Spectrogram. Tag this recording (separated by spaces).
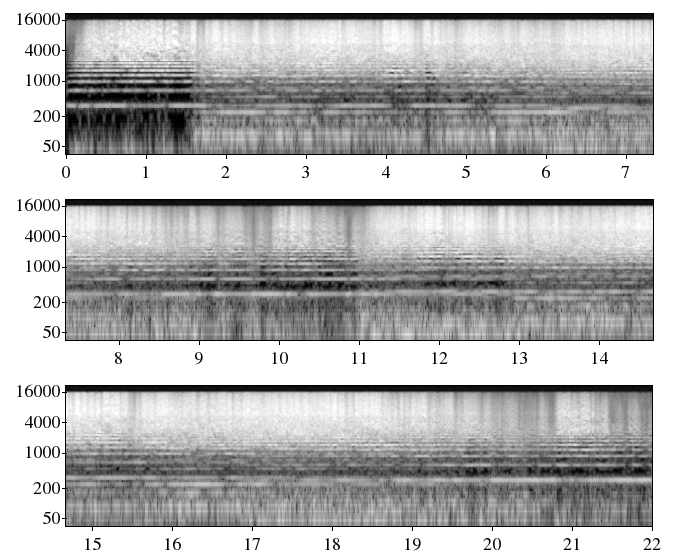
Keyboard electro atmosphere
